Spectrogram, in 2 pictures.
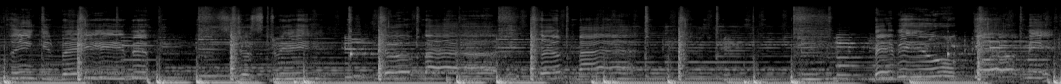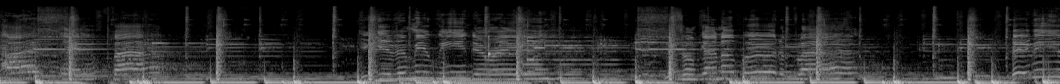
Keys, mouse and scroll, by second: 0.0 space, 1.9-5.9 drag, 6.6 r, 7.6 click, 8.3-9.2 typing, 10.4 click, 11.2 Return, 12.0 click, 12.3 space, 14.6 j, 16.1 click, 16.5 -, 17.3 Return, 18.3-18.7 typing, 19.3 click, 20.2 F9, 20.6 space.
